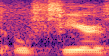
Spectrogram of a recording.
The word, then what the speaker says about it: Ofir: My name is Ophir Ventura. It's spelled O-F-I-R for the record.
